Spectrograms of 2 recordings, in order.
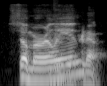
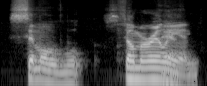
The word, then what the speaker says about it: Silmarillion: How do you pronounce it? I don't even think I ever. Silmarillion. Silmarillion.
